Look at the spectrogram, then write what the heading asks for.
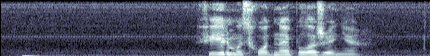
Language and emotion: Russian, neutral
